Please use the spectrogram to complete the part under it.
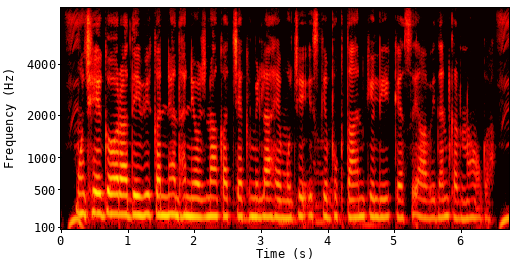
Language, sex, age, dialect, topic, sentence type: Hindi, female, 41-45, Garhwali, banking, question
